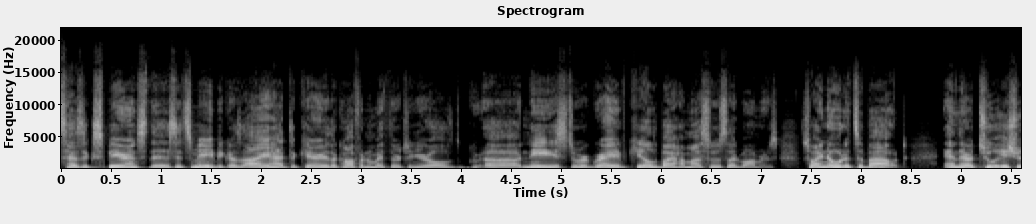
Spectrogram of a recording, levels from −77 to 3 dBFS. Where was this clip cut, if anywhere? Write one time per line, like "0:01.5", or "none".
none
